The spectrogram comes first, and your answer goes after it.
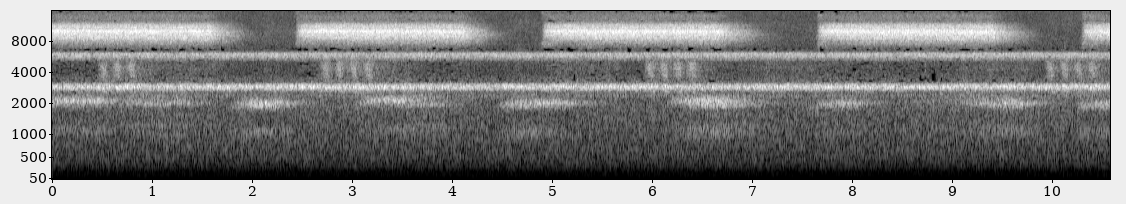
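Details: Crickets calling in a field, a dense high steady trill joined by an even shriller band that cuts out four times, short bursts of rapid pulses, and repeated softer lower chirps.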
